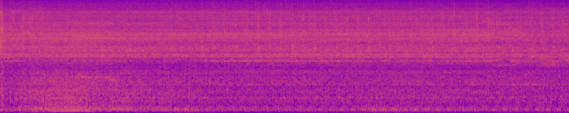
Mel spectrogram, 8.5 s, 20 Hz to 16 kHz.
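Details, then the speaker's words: Squarebody Chevy C10, V8 per the heard sound, first start after 21 years in storage: smooth, even low rumble at steady idle with no knocks or misses; sounds like a solid, healthy engine. "No, you got to say it sounds like a solid engine."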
